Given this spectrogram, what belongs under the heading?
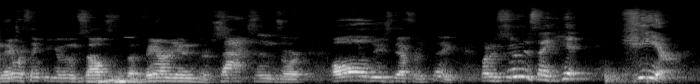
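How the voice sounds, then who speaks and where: In a large church hall with a roomy echo, an American man who serves as church archivist lectures a congregation on local history in a relaxed, chatty way. His voice is somewhat high for a man, and he tends to pose questions before supplying the answers. A little hiss or hum sits under the recording.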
